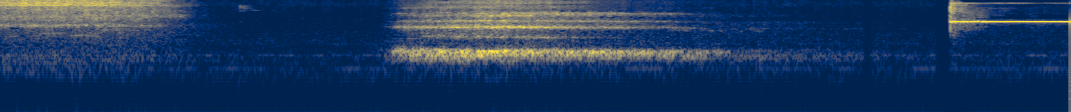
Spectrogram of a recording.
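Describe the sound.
Deep, slow breathing during a guided meditation: a couple of long, airy breaths with soft hissing air, fairly faint and with no talk.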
